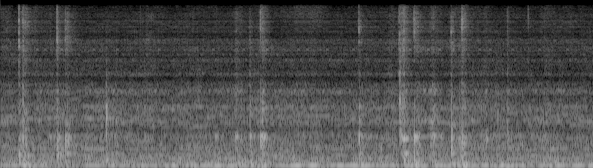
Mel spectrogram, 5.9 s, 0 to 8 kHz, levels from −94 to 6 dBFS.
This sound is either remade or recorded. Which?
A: remade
